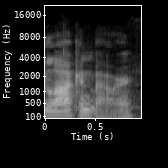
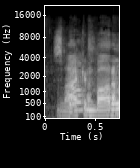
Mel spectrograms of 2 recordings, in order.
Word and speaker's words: Lackenbauer: It's actually Lackenbauer. Lackenbottom.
